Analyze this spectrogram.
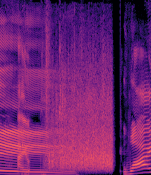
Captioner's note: applause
